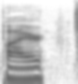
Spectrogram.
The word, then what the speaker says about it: pyre: Funeral pyre. – No. Yeah, okay. – It's pyre. – Yeah, okay. I know the come on, baby. Light my fire, but... – Yeah, it rhymes with fire.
